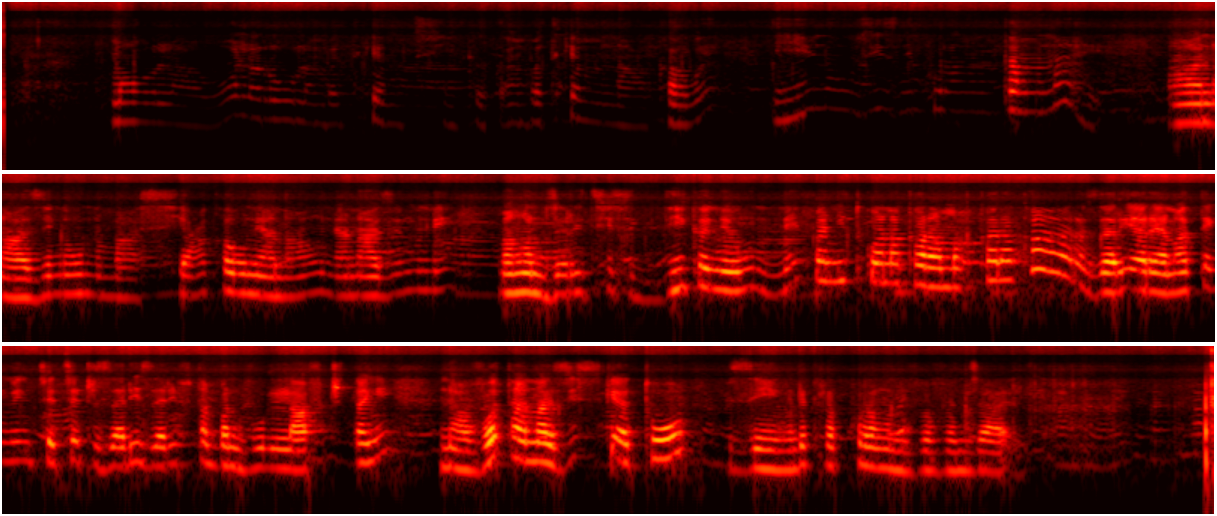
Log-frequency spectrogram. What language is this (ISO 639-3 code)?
bmm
